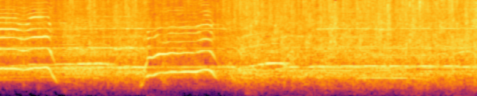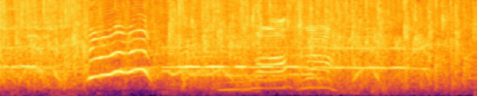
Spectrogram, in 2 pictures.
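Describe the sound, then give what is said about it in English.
Audience applause mixes with loud cheering and high whoops as a guest is welcomed, the clapping a continuous wash beneath several rising and falling shouted tones. “Put your hands together and make enormous, guilty feminist welcoming noises for the wonderful Jennifer Sheridan!”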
